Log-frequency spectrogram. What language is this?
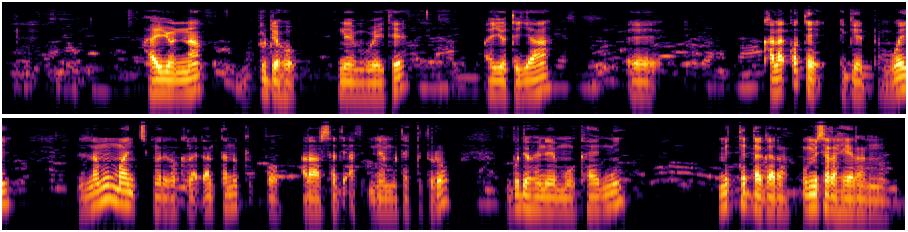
Sidamo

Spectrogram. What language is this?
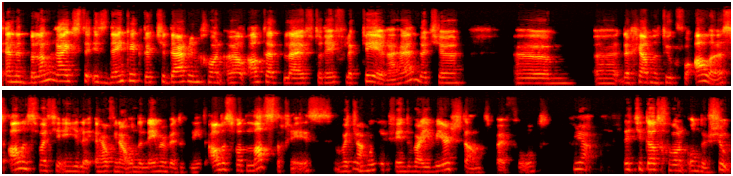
Dutch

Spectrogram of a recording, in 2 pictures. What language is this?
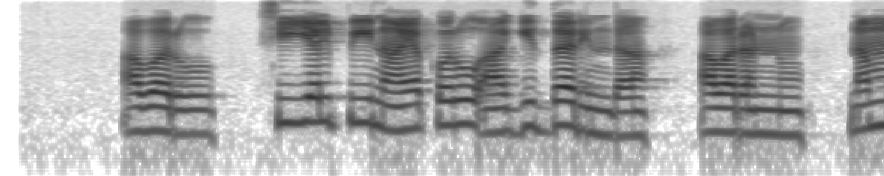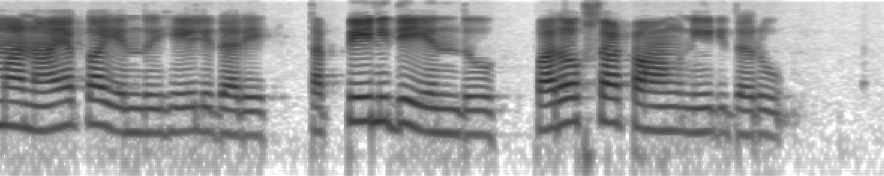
Kannada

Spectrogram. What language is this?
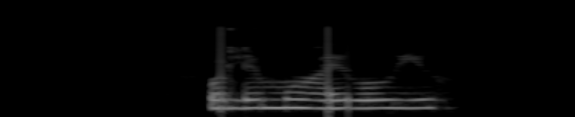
Kalenjin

